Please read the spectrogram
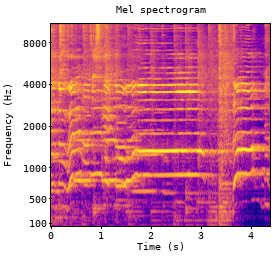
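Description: A small live band of pedal harp, flute, upright bass and drums playing, with a high melody line that slides up into long held notes.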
